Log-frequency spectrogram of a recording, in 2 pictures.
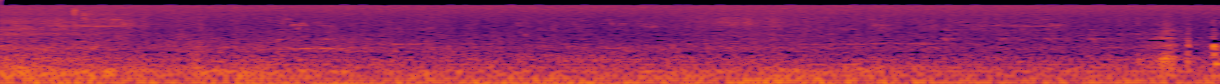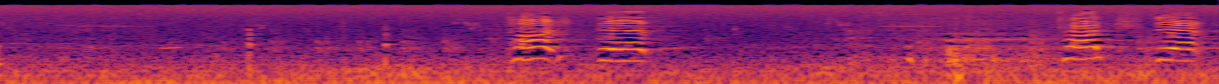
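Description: Steady low background rumble and hiss. A few short, wavering voice sounds come about nine seconds in and again near the end.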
